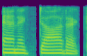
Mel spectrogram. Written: anecdotic

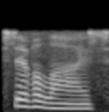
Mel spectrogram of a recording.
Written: civilize

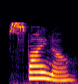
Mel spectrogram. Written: spino

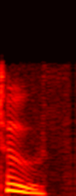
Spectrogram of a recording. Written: tooth

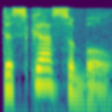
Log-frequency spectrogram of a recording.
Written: discussible

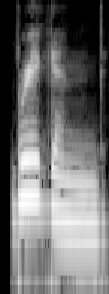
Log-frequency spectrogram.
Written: brigandishly

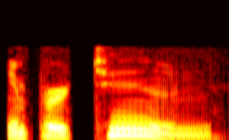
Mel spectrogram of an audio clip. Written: importune

